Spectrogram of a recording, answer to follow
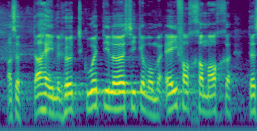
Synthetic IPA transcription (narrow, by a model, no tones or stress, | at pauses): ʔɑ̰lsod̥ɑːɦɛɪmɪɾɦɵtɡ̥uətiløːsiɡəʋomə̰ʔɛɪfɑχːɑmɑχːə | d̥ɑs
